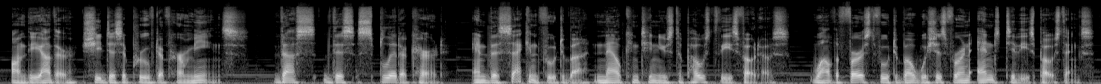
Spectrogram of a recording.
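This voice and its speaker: Deep-voiced man narrating over music. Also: fairly bright tone. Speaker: narrator of an anime story recap. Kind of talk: scripted narration.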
